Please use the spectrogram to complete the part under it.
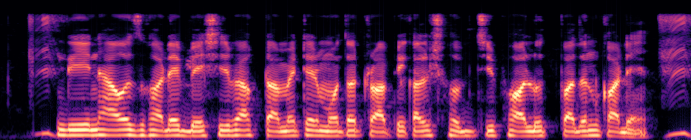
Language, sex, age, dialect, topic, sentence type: Bengali, male, 18-24, Northern/Varendri, agriculture, statement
